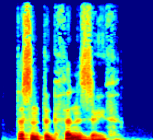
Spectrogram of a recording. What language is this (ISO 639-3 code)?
kab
